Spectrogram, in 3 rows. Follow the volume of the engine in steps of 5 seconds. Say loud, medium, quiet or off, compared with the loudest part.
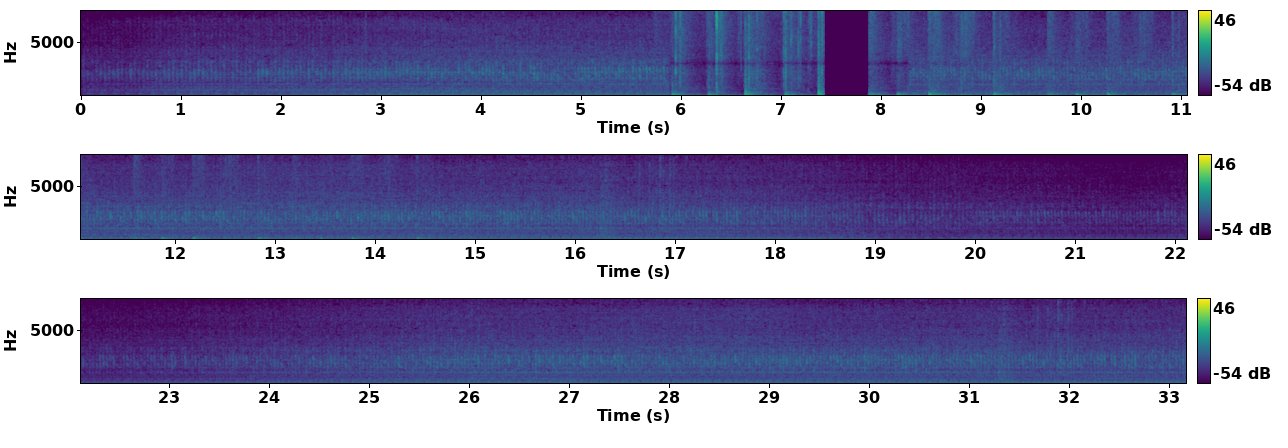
loud, loud, loud, loud, medium, loud, loud.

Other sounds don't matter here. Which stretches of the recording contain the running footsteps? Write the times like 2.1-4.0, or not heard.
5.7-14.7.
